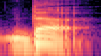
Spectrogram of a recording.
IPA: d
